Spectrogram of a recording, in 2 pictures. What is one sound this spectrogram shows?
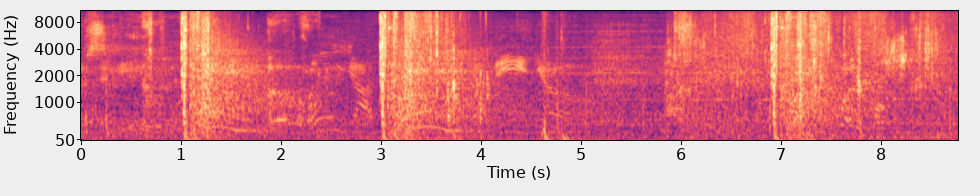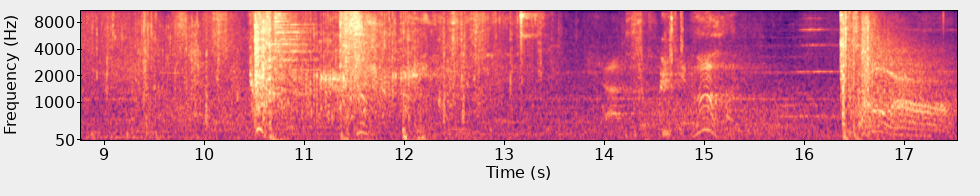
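Gunshots ring out with echoing booms.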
